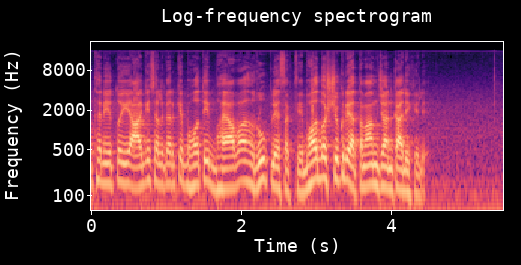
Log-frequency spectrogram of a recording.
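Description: A man speaks steadily into a microphone like a news presenter.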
